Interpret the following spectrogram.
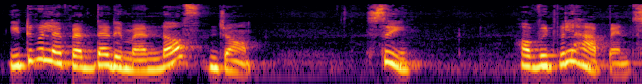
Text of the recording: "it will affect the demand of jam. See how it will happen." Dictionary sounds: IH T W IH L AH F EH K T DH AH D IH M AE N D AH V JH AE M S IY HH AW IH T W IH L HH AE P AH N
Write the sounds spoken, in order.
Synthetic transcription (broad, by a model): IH T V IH L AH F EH T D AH D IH M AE N D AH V JH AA M S IY HH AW IH T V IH L HH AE P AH N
